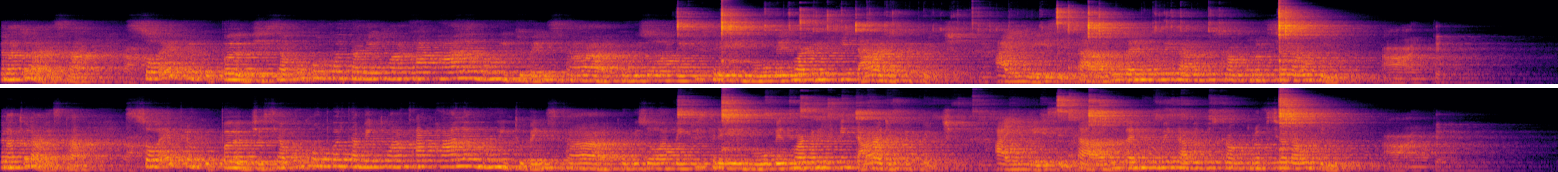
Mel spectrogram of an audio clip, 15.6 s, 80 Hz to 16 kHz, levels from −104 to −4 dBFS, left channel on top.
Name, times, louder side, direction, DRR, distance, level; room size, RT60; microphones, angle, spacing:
voice 1, 0.0-2.0 2.2-13.4, right 1 dB, 75° right, -3 dB, 1.0 m, -31 dB
sound 1, 6.8-12.3 12.8-13.0, left 3 dB, 85° left, 1.3 m, -31 dB
voice 2, 9.8-10.4 13.8-14.4, left 1 dB, 20° left, 2 dB, 0.5 m, -43 dB
5.4 x 4.7 x 5.3 m, 2.2 s
head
